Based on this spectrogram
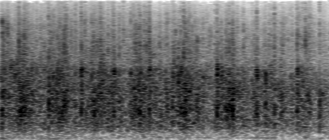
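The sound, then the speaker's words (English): A crowd claps steadily in a dense, sustained round of applause for the Lord, loud and even throughout with no voices standing out. “Come on, give the Lord a huge round of applause.”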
